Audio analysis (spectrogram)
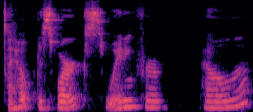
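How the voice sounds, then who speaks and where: An American woman hosting a fan club live stream over a video call, chatting casually, sometimes trailing off into soft whispers. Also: medium pitch, fairly even intonation, measured pace, gravelly.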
